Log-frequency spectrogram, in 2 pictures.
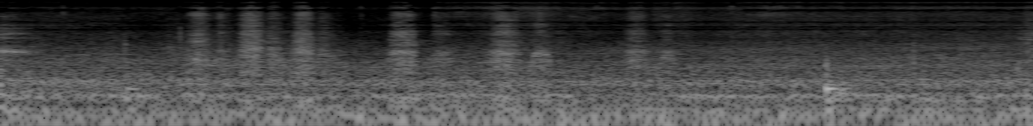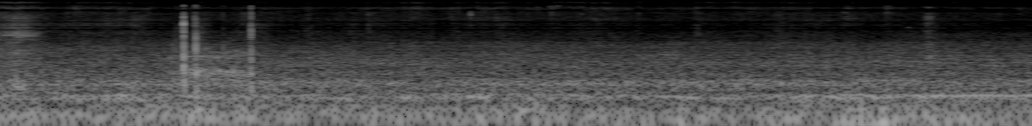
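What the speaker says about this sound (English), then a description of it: "this is a full frame of bees, just about" A faint, steady buzz of many honey bees humming together on a hive frame during an inspection, with a few soft clicks and taps.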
